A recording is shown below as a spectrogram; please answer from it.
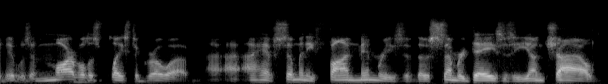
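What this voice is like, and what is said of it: Deep South Alabama accent. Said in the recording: “my accent, my culture, everything about me, I'm from deep South Alabama”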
